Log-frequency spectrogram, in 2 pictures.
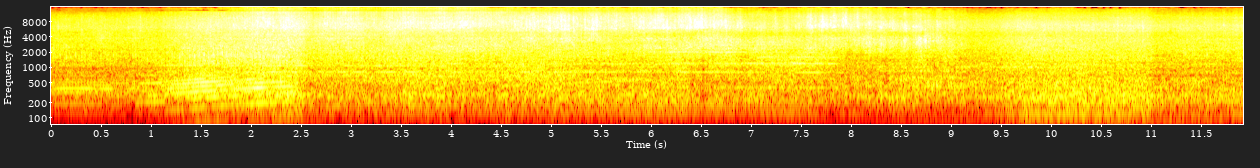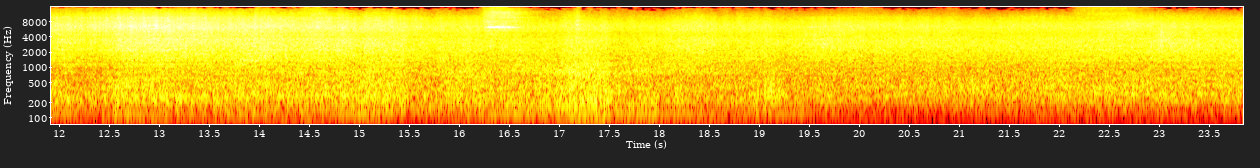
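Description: A diesel freight train passing close by. Its locomotives, led by GE ET44AH units, are loudest about two seconds in, with a pitched engine drone. Then a long string of tie cars rolls past with steady wheel-on-rail noise and occasional light wheel squeal.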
